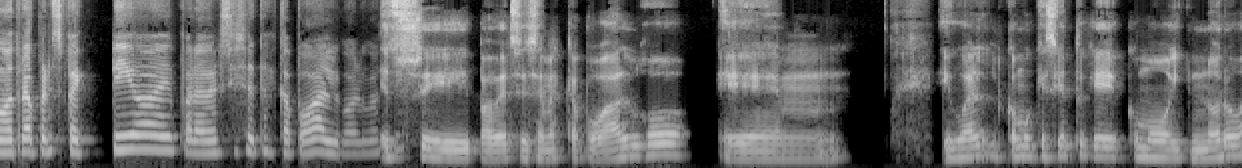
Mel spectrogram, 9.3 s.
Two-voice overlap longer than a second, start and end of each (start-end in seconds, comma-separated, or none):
none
